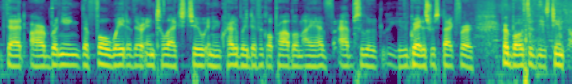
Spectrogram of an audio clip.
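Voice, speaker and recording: A man's voice: medium pitch, warm tone. Earnest man judging on a panel. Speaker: judge on a panel, journalist. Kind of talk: spoken panel questions and remarks.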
